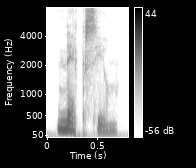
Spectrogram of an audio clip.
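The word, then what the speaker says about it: NXIVM: N X IBM se pronuncia Nexium.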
